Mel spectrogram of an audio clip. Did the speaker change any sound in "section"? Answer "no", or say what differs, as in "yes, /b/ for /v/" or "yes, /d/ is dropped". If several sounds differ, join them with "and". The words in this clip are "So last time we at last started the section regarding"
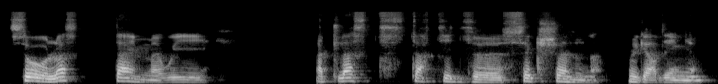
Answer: no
